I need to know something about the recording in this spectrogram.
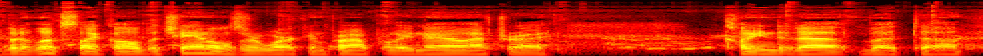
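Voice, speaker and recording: A man gives an informal, folksy hands-on repair demonstration, thinking aloud as he works. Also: fairly low pitch. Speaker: hobbyist repair vlogger. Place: indoors at a repair workbench. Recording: clear steady background noise.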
